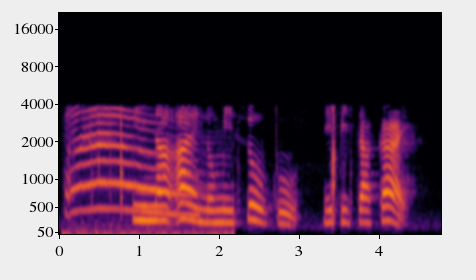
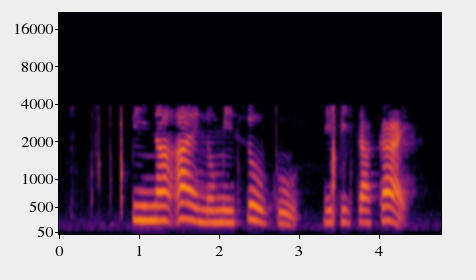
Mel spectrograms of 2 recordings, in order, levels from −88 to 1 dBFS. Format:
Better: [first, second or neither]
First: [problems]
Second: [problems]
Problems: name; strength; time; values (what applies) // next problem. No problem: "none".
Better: second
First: background sound (Cat); 2 dB below the speech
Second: none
